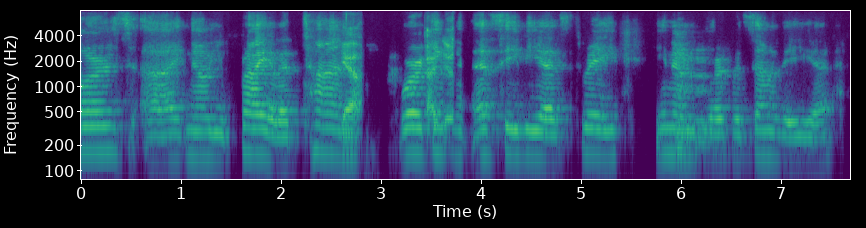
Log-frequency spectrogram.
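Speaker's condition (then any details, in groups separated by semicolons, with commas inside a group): Cerebral palsy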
